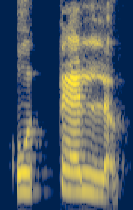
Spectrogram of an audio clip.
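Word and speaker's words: hôtel: Here also, we'll not pronounce the h, that is for sure.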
